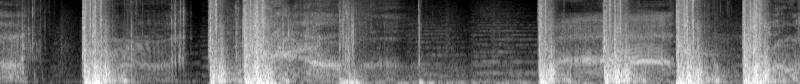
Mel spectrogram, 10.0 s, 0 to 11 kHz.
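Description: Gunfire in the video game 7 Days To Die comes as loud, sharp shots in quick pairs and short bursts, separated by brief pauses, with faint game ambience between them.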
